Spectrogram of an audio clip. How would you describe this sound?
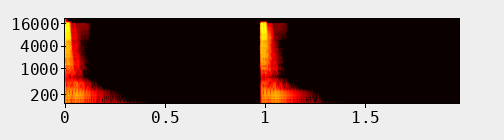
Tried to make chords out of really short synth shots... Probably need loads of compression (or maybe just more decay/release).
chord, loop, minimal, synth, tech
